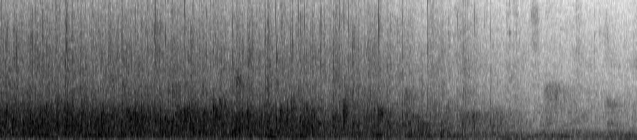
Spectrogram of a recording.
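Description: An audience applauds loudly in a large hall, then the applause fades.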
